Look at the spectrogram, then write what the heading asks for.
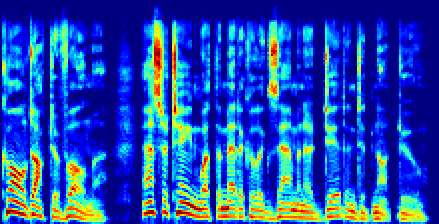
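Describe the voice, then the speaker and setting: A man's voice: low voice, big pitch swings, brisk, no echo, clean studio sound. A man voicing an imperious, exacting genius detective, pompous and formal, in an audiobook. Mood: commanding.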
